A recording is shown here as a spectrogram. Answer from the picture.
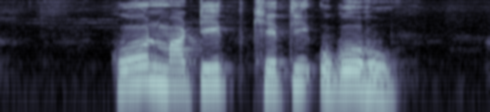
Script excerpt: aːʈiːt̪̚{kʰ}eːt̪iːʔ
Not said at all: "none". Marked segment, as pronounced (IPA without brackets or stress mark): kʰ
